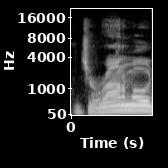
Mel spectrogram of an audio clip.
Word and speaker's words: Jeronimo: Geronimo. Just like the Indian.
